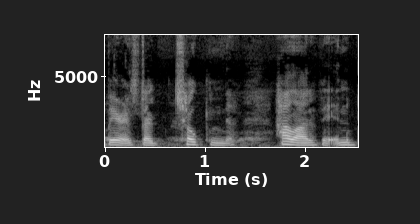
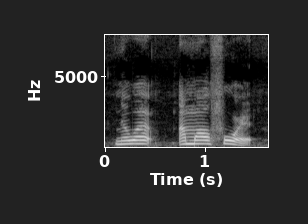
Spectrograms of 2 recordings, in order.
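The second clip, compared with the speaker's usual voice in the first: higher and louder, eager burst; 5 semitones higher, 5 dB louder than usual. Acted. Izuku eagerly accepts Aizawa's offer, bursting with excitement. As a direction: jump at the offer.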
